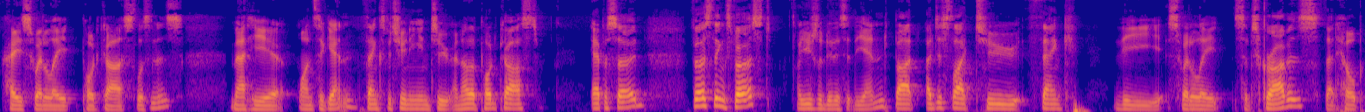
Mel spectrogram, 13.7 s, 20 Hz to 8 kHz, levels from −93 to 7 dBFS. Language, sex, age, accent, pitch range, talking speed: English, male, 20-39, Australian, 95-120 Hz, 165 wpm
